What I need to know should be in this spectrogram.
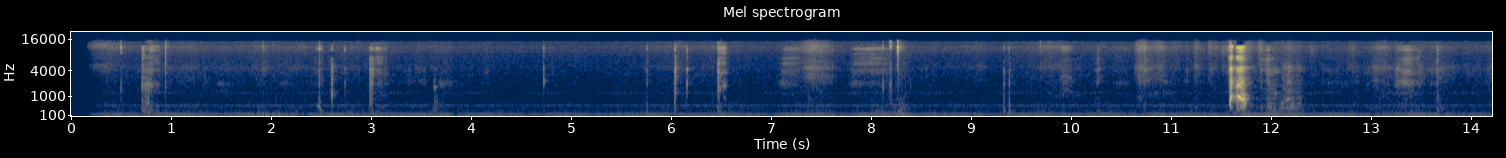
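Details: Faint, brief clicks repeating every second or two in a quiet room: hiccups in an infant aged 2 weeks and 2 days.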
